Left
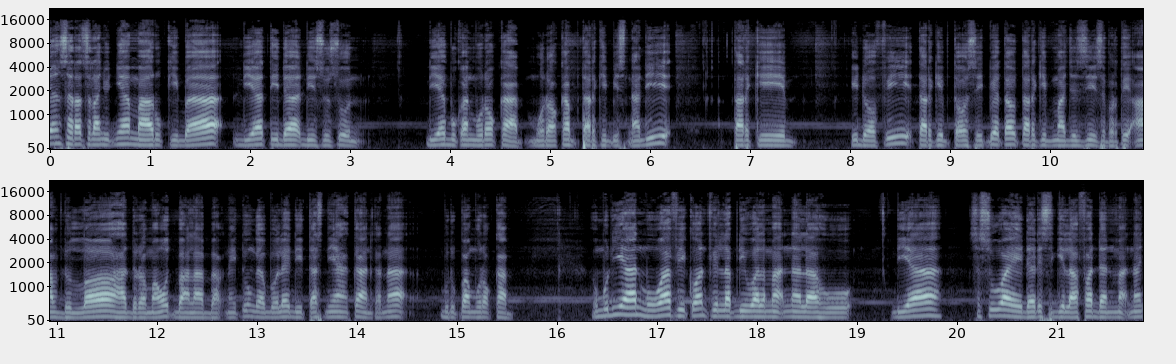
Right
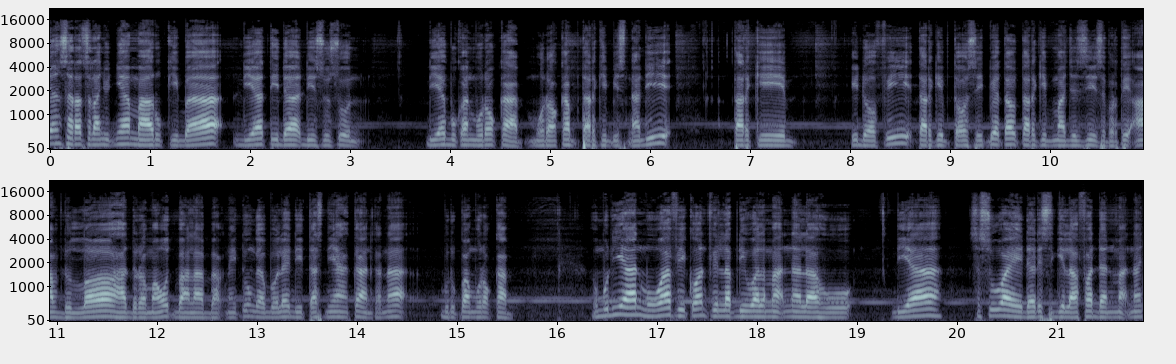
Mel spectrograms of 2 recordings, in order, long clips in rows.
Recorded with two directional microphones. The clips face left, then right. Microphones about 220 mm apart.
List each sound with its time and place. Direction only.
0.0 s speech: 35° left (ahead or behind)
